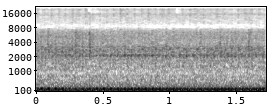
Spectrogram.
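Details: VAZ 21099 petrol engine after repair, warmed up, idling smoothly with a steady, even low hum and no squeal or chirp from the belt; fan switched on at 101°.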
